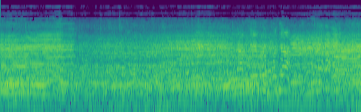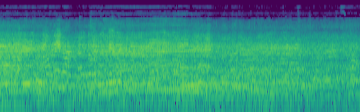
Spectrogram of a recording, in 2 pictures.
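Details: Cattle, including female Pegon and Limousin calves offered for sale: drawn-out, wavering moos rise and fall over nearly fifteen seconds, overlapping other calls, with people talking throughout.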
